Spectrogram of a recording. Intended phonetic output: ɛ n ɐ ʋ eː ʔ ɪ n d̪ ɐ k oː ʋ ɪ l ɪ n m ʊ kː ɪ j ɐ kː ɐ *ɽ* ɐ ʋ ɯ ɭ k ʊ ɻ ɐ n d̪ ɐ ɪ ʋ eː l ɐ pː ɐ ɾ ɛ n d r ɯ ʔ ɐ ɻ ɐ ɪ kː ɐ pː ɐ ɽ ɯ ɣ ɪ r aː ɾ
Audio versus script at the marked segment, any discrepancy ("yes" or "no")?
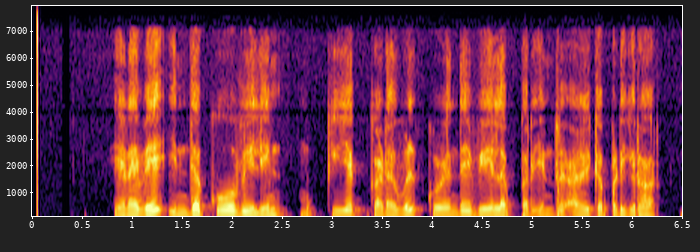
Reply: no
